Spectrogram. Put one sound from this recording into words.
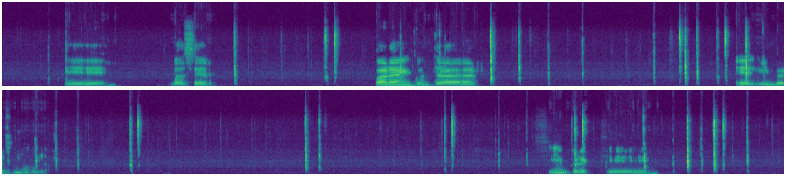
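Keys click on a keyboard as someone types.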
